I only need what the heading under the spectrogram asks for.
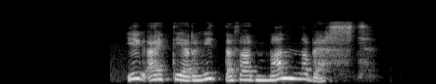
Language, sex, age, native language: Icelandic, female, 40-49, English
